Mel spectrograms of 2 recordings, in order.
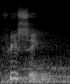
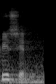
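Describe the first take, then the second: First: The word ends with an ng sound. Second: The word ends with an n sound.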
